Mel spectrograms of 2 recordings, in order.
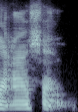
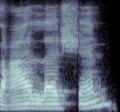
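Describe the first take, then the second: First: The word is said in a shortened form. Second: The word is said in its full form. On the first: "when we're speaking quickly, we can say" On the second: "The full word is"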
